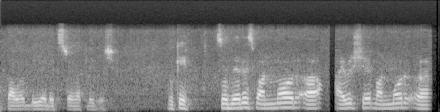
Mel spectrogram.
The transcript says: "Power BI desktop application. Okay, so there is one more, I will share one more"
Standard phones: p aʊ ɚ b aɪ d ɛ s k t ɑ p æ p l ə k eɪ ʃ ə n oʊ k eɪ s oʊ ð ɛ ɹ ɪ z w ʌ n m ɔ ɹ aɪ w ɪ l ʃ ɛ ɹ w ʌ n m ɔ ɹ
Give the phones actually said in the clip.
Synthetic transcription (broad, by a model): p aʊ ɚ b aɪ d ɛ s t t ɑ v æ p l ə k eɪ ʃ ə n oʊ k eɪ s oʊ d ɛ ɹ ɪ z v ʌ n m ɔ ɹ aɪ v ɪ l ʃ ɛ ɹ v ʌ n m ɔ ɹ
